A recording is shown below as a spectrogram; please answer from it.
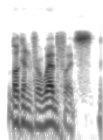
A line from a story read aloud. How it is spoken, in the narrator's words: the man growled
